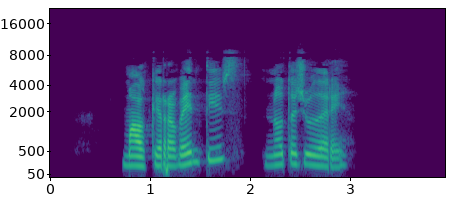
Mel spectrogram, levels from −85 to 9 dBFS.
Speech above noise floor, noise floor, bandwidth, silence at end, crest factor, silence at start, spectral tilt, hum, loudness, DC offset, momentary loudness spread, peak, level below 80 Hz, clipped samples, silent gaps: 68 dB; -90 dBFS; 9.4 kHz; 1 s; 24 dB; 0.75 s; -3.5 dB/octave; none; -21 LUFS; under 0.1%; 17 LU; 0 dBFS; -58 dBFS; under 0.1%; none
